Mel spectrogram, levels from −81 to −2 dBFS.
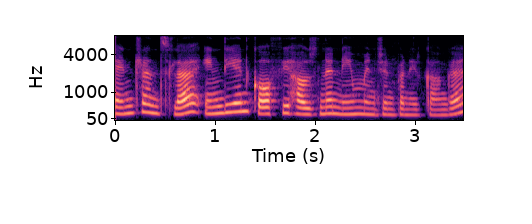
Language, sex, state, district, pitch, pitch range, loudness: Tamil, female, Tamil Nadu, Nilgiris, 235 Hz, 215-255 Hz, -19 LUFS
